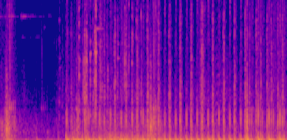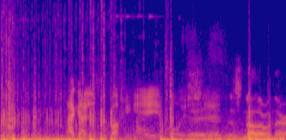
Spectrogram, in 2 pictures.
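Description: Call of Duty Blackout battle with a dense, rapid crackle of gunfire and explosive bursts, loud and continuous, mixed with game effects.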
